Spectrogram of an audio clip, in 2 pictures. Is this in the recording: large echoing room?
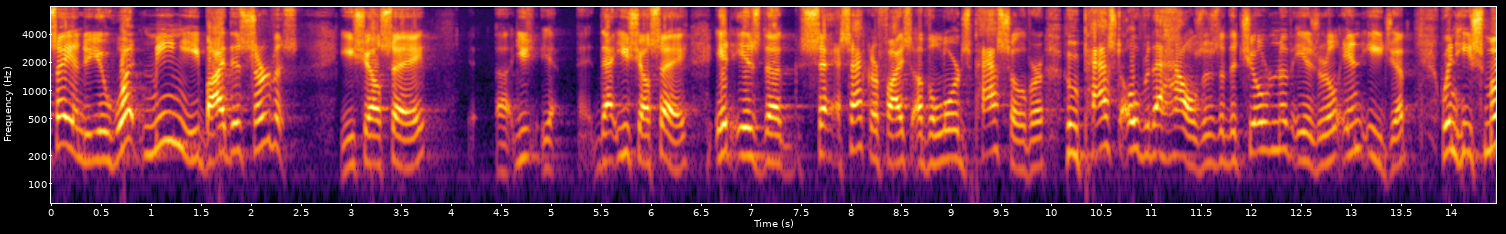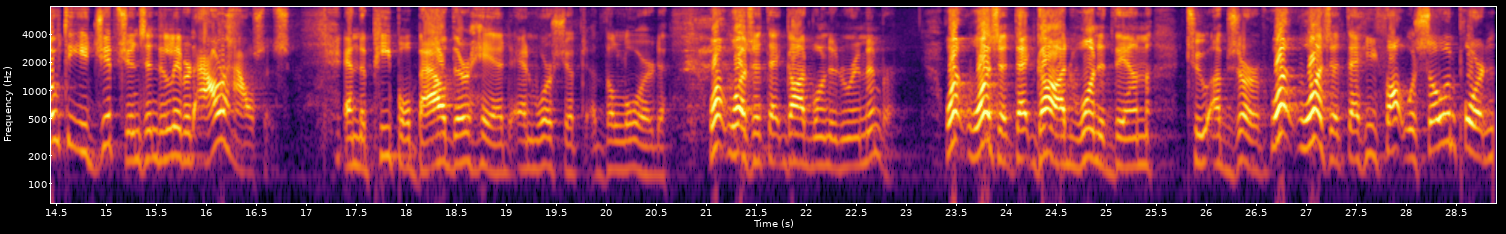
yes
